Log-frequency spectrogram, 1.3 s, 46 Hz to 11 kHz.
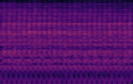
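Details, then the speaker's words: BTT Octopus Pro v1.1 with TMC2130 SPI driver and NEMA 17 motor, homing test: a fast even buzzing clatter of about sixteen pulses a second as the stepper stalls and grinds at end of travel. Homing direction needs a Marlin config change. "so you can hear that grinding I'm going to remove the power let that actually uh cool down move this back to the center"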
